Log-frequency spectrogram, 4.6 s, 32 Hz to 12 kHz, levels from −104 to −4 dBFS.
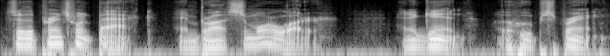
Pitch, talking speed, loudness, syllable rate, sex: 90 Hz, 195 wpm, -20 LUFS, 5.0 syllables/s, male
